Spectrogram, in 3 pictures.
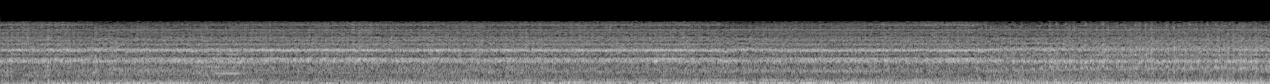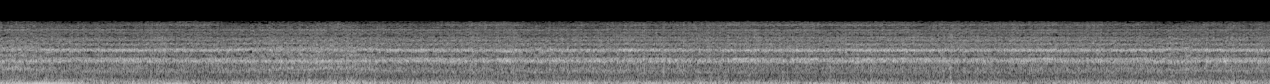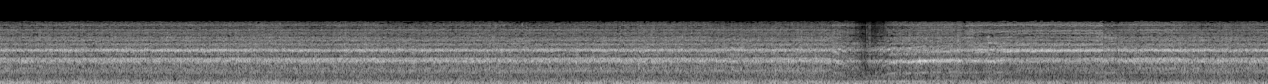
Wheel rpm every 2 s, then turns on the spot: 160, 160, 160, 160, 160, 160, 160, 160, 160, 160, 160, 160, 160, 160, 160, 160, 140, 140, 160.
none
